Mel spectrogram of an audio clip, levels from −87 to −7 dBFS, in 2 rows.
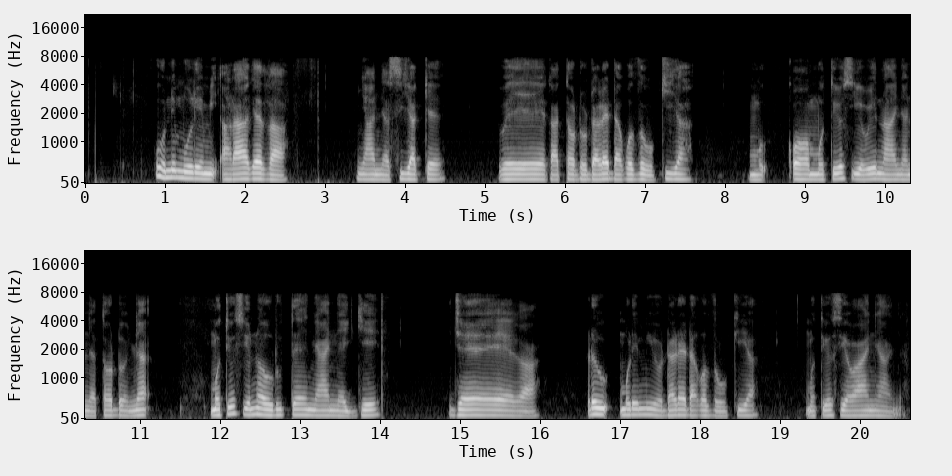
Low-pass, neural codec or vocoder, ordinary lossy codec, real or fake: none; codec, 16 kHz, 4 kbps, X-Codec, WavLM features, trained on Multilingual LibriSpeech; none; fake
